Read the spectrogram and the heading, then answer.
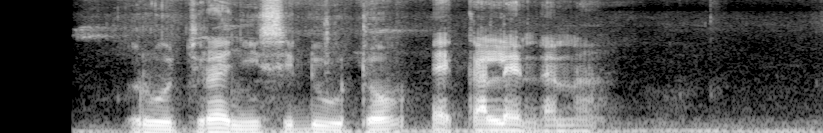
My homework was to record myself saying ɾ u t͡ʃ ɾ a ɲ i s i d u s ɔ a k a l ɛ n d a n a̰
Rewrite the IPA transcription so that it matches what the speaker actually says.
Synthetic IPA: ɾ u t͡ʃ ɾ a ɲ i s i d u t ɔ ɛ k a l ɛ n d a n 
